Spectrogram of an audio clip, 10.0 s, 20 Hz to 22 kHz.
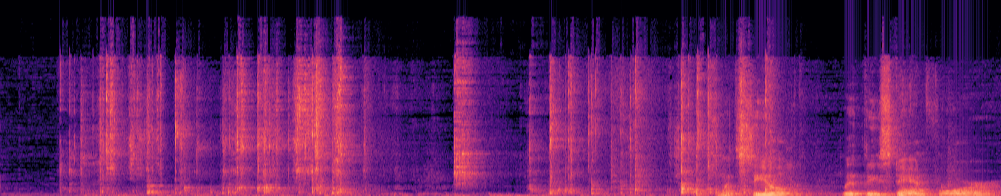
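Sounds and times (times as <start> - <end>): metal clinking on glass jars: 0.6 - 3.7.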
